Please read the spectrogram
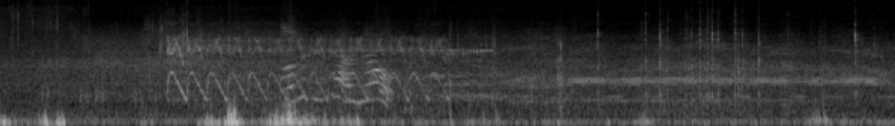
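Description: Electronic siren sound effect from a battery-powered toy police helicopter: a fast, warbling rise-and-fall siren from about two seconds in until about five seconds, followed by a steadier electronic tone. A few low thumps of the toy being handled come near the start.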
